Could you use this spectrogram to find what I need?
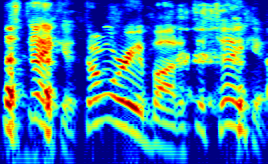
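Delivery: high, loud comic surrender; mock pleading. Handing his wallet to the scary friend, mock pleading.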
